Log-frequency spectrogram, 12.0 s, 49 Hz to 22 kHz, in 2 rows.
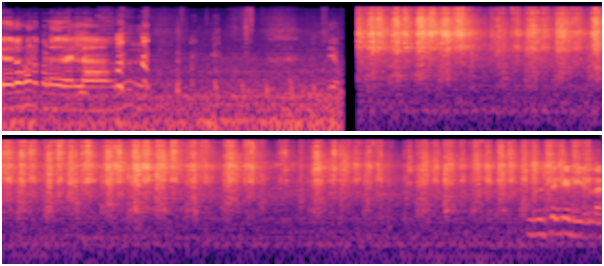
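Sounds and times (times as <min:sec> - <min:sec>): hand scraper rasping on concrete: 0:03.6 - 0:12.0.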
